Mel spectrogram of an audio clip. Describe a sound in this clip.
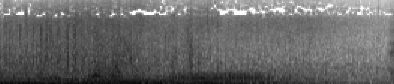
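A great tree's branches thrash and creak in a roaring wind.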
